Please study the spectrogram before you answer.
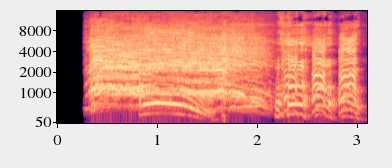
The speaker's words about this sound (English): I love the cheering section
